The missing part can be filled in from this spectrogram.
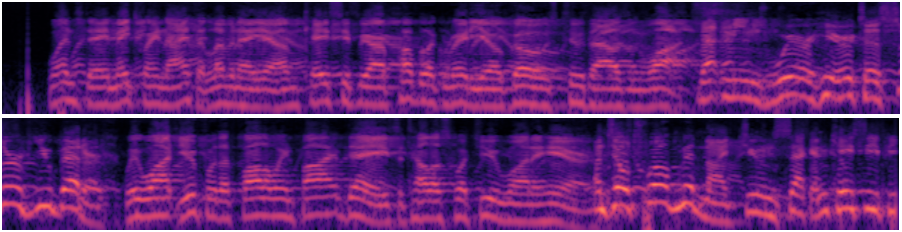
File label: promo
